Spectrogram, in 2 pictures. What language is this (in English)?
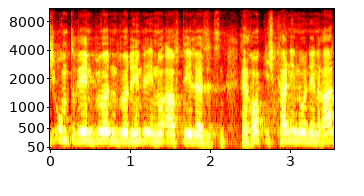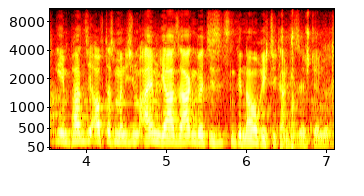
German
